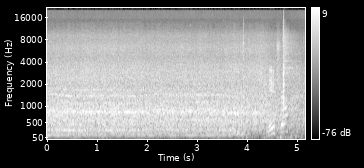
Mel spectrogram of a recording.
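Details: 2009 Yamaha 75hp four-stroke remote outboard idling in neutral: an even, smooth hum with no knocking or misses; runs healthy.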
